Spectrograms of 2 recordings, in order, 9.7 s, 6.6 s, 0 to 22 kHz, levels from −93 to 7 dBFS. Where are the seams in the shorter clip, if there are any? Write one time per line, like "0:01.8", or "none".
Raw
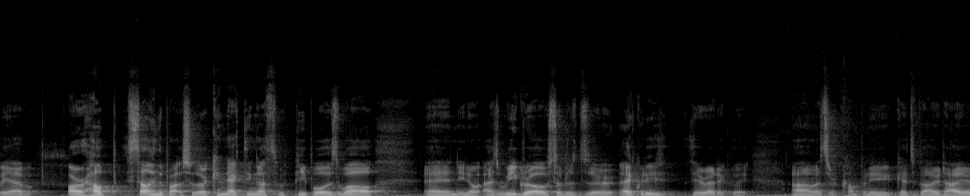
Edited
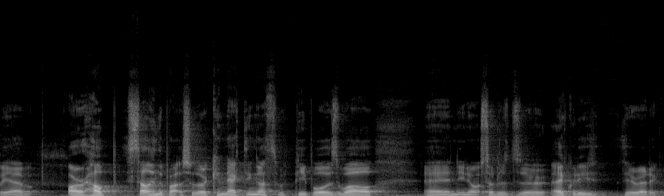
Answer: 0:04.8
